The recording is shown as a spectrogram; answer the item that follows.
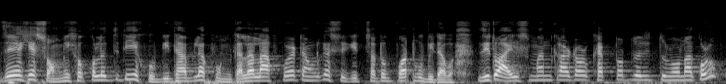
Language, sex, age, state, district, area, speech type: Assamese, male, 45-60, Assam, Golaghat, urban, spontaneous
